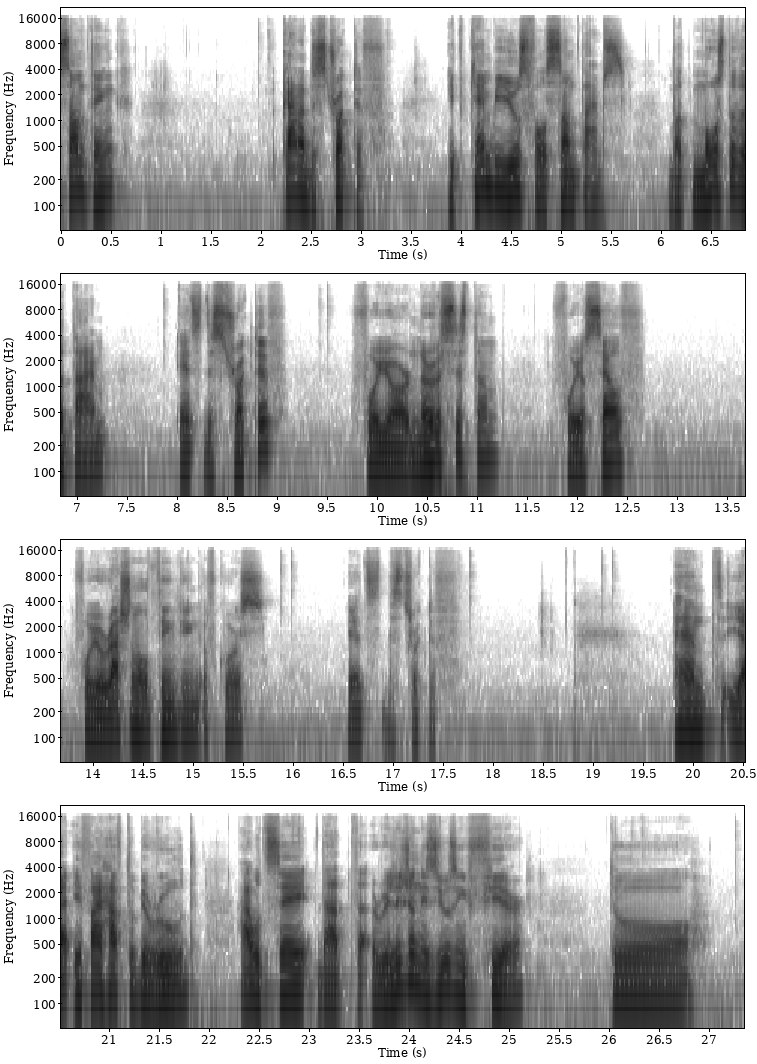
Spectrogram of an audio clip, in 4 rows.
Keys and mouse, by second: 0.7 g, 2.4 click, 2.5 middle click, 3.0 shift+click, 3.0-14.6 shift+middle drag, 4.0 e, 5.4 r, 6.7 g, 8.5 e, 10.0 r, 11.5 s, 13.6 e, 14.9 r, 16.5 s, 18.3 e, 19.6-26.3 middle drag, 20.0 r, 21.8 g, 23.2 s, 25.0 e, 27.1 click.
